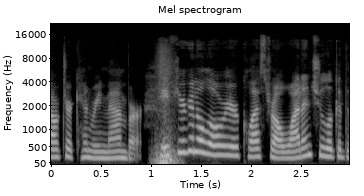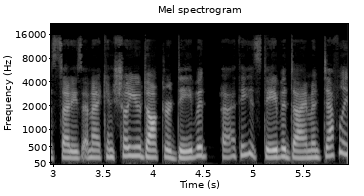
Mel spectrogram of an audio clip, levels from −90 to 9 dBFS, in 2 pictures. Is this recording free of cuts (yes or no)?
no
